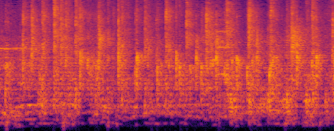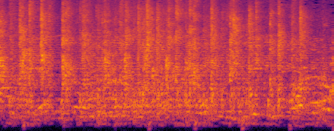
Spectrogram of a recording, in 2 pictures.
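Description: Audience clapping, dense and irregular, mixed with crowd chatter.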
